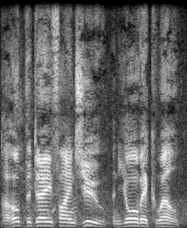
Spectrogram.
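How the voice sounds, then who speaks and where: A man playing a stern, forthright Viking warrior in a dramatic video game, speaking in a measured, blunt way. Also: fairly high pitch, slight background noise, natural voice. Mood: formal.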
